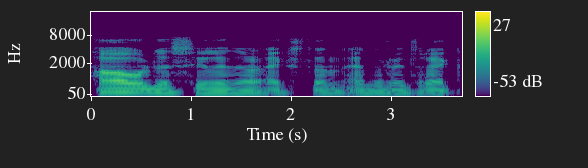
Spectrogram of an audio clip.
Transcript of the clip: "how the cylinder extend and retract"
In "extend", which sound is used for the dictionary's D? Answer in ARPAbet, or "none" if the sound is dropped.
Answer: none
